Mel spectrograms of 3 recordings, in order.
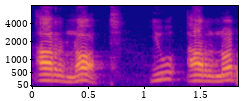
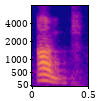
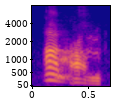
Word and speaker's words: aren't: রান্না করতেছো, এই ইউ আর নট কে আমরা কন্ট্রাকশন, সংকোচনে কি পড়েছিলাম? সংকোচন, আন্ট পড়েছিলাম, তাই না? Aren't. Aren't. হ্যাঁ, আরেন্ট না, এটা উচ্চারণ করবো আন্ট। কি বলবো? আন্ট।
